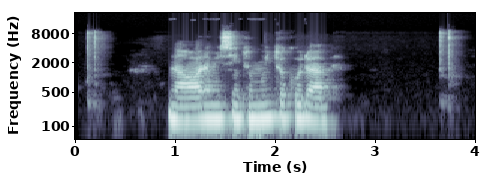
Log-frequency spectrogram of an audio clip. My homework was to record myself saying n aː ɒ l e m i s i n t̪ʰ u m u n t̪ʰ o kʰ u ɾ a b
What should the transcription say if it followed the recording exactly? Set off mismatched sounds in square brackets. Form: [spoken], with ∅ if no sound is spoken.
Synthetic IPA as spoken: n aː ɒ [ɾ] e m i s i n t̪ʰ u m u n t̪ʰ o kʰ u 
